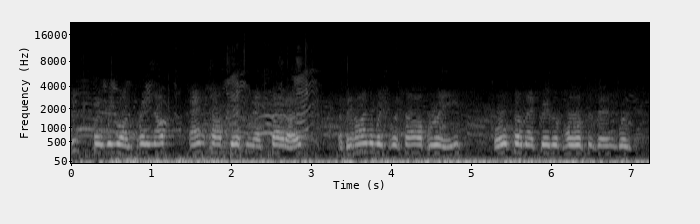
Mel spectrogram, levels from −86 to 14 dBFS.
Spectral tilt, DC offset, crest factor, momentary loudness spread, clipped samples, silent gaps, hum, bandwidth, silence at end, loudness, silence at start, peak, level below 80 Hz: -7.5 dB/octave; under 0.1%; 12 dB; 8 LU; under 0.1%; none; none; 5.4 kHz; 0 s; -33 LUFS; 0 s; -16 dBFS; -38 dBFS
